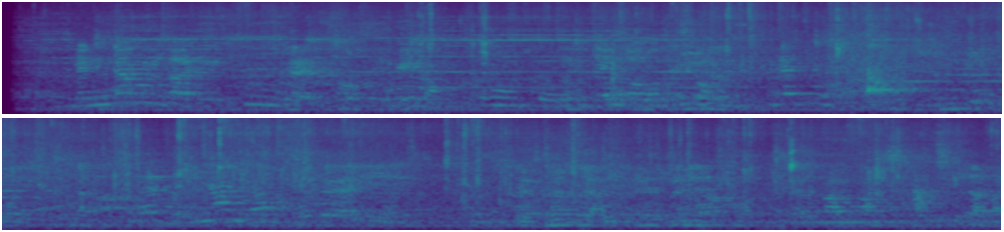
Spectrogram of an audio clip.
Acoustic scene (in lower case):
crowded indoor space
